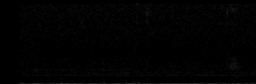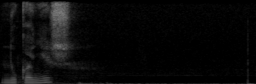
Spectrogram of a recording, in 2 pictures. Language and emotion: Russian, neutral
